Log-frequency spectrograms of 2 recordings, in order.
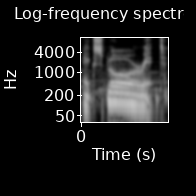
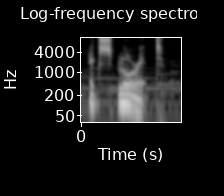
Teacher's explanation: Enlazamos la R de explore con la I.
